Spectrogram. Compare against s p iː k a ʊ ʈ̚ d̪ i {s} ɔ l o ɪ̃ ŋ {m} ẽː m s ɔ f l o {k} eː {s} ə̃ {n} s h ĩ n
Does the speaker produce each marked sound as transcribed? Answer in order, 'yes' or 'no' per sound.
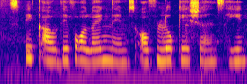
no, no, yes, no, yes

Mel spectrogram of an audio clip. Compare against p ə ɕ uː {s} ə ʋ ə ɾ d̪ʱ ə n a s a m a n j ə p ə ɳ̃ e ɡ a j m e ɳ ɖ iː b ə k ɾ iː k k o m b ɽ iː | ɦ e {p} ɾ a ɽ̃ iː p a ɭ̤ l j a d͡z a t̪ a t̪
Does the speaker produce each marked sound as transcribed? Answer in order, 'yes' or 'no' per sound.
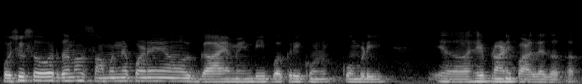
yes, yes

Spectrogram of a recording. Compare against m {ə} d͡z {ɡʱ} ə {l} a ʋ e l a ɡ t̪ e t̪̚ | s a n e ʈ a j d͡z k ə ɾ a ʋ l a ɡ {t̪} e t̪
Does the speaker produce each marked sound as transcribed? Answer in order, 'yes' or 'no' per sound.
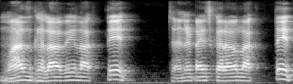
no, yes, yes, yes

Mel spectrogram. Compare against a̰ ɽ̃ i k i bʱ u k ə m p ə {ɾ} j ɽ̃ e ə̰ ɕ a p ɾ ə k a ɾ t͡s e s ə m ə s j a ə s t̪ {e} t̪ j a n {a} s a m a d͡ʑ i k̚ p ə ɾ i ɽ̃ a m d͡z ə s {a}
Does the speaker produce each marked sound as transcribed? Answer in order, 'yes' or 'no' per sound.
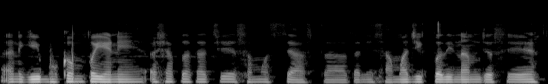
no, no, no, no

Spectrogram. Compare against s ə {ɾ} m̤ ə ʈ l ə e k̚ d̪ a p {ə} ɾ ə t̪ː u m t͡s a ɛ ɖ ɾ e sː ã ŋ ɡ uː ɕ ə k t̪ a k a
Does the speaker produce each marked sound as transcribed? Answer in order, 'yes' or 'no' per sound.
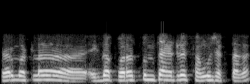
yes, yes

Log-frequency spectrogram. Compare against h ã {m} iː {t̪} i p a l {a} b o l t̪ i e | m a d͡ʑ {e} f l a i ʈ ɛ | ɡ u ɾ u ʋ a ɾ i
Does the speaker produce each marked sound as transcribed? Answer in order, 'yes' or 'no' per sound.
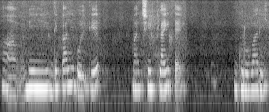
yes, no, no, no

